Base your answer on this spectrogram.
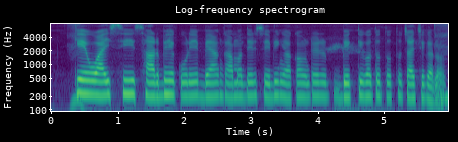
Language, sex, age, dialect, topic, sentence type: Bengali, female, 31-35, Northern/Varendri, banking, question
